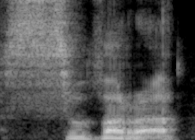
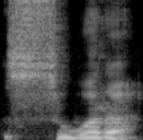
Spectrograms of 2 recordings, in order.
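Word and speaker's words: स्वर: And it tends to be pronounced as a w following certain consonants, such as s, for example. In modern India, you'd hear not svara, but swara, swa, swa.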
